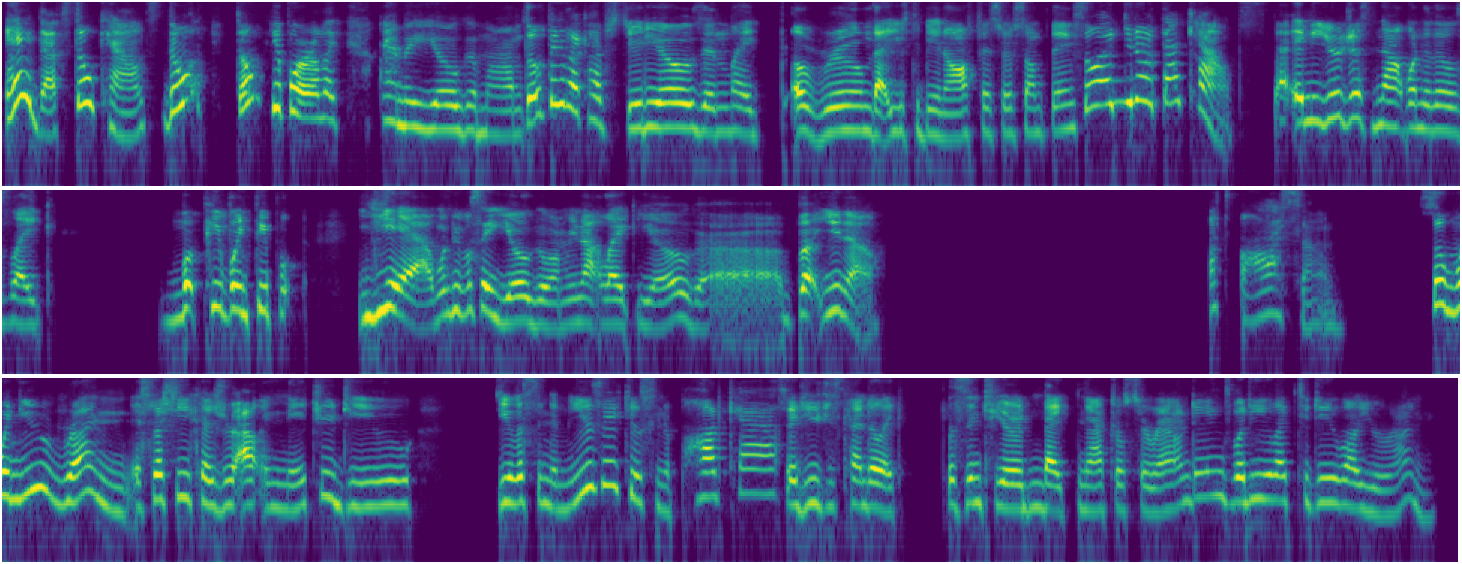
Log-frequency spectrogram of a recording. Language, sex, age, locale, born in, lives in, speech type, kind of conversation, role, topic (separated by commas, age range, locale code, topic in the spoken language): English, female, 25-29, en-US, United States, United States, conversation, podcast, host, What are effective ways to maintain healthy routines when life gets hectic?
